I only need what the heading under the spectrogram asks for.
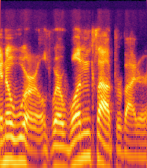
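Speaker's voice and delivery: film-trailer narrator style movie announcer voice. Opening a course module in a movie announcer voice. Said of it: "with that movie announcer voice".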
